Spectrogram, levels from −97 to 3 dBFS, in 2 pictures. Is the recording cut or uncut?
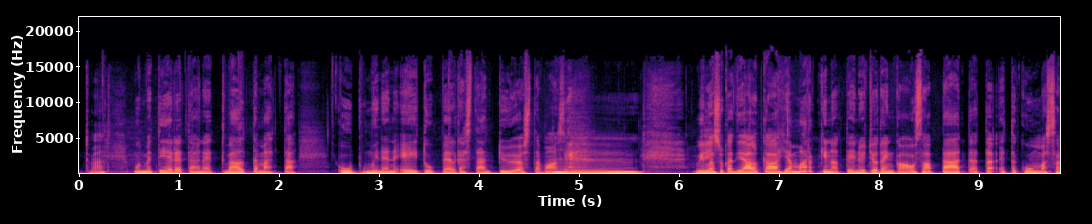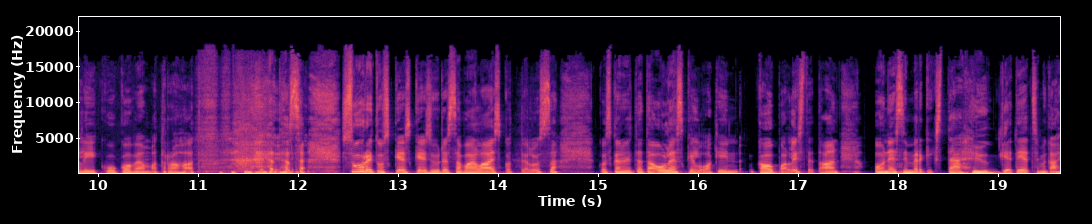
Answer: cut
